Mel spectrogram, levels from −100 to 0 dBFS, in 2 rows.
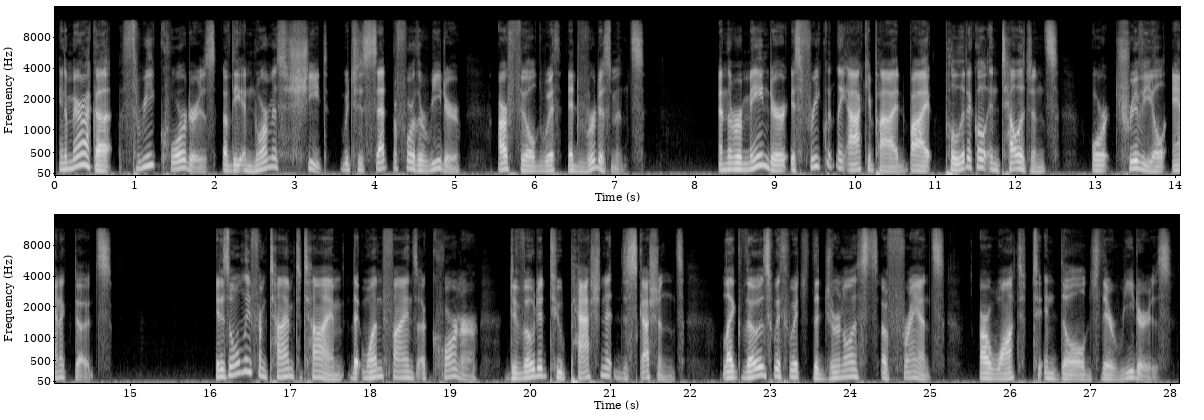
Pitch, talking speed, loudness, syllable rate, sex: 125 Hz, 130 wpm, -23 LUFS, 4.8 syllables/s, male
